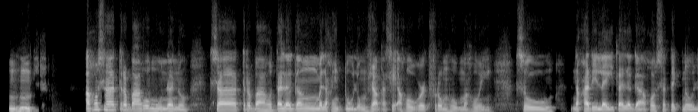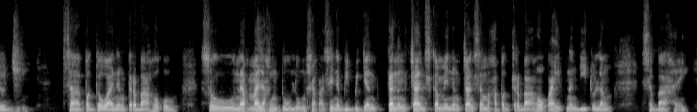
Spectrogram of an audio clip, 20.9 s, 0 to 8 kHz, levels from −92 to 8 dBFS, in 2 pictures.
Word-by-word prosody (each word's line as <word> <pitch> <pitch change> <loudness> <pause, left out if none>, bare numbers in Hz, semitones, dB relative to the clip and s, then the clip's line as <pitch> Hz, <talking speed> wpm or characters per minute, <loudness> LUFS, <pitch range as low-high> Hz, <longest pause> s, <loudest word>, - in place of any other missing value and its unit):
Mhm. 150 +3 +2 0.7
Ako, 220 0 +4
sa 195 -3 +4
trabaho 165 -4 +2
muna, 135 -3 +2
'no? 105 -1 -3 0.3
Sa 160 0 +5
trabaho, 150 -3 +1
talagang 135 -1 +5 0.2
malaking 130 +1 +1
tulong 120 -2 -1
siya. 130 - +3
Kasi 105 0 -7
ako, 140 -2 -1
work 120 0 -2
from 120 -1 -2
home 115 -1 -5
ako, 135 +3 -6
eh. 95 -5 -7 0.4
So, 125 - -2 0.6
naka-rely 125 -2 +3
talaga 110 -2 +2
ako 120 +4 -2
sa 115 -1 -6
technology 110 0 -5 0.5
sa 105 -2 -1
paggawa 110 0 +1
ng 110 0 -2
trabaho 105 +5 -1
ko. 110 -1 -4 0.5
So, 120 -1 0
na 120 0 +4
malaking 130 +3 +1
tulong 120 -1 -3
siya - - -6
kasi 135 -3 -4
nabibigyan 115 -1 -2 0.2
ka 125 - +8
ng 115 -2 -2
chance, 110 -1 +2
kami 115 -1 0
ng 110 +1 -6
chance 110 0 0
sa 110 - 0
makapagtrabaho 110 0 -3
kahit 110 0 -1
nandito 110 -2 -3
lang 105 -1 -4 0.4
sa 105 - -10
bahay. 100 -1 -6
120 Hz, 145 wpm, -23 LUFS, 110-130 Hz, 0.7 s, ka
